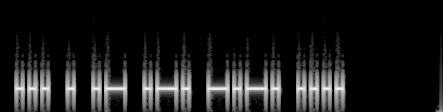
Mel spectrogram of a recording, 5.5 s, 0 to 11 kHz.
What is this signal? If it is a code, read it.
Morse code, heard as a keyed tone, about 15 wpm, 700 Hz. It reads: SEARCH
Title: Sentences from Top 800 Words - New Word Drill - 15wpm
